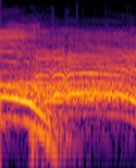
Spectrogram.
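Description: A large arena concert audience cheers, whoops and applauds loudly and continuously, many voices rising and falling together in a dense, sustained roar, with no single speaker standing out.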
